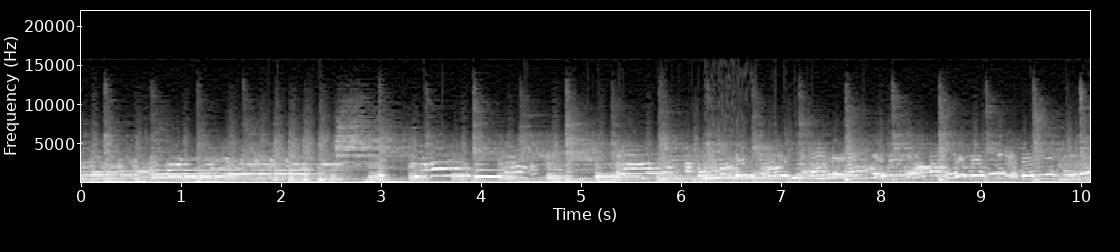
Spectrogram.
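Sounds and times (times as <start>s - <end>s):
bass line: 0.0s - 10.0s
drums: 0.0s - 10.0s
electric guitar lead: 0.0s - 10.0s.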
